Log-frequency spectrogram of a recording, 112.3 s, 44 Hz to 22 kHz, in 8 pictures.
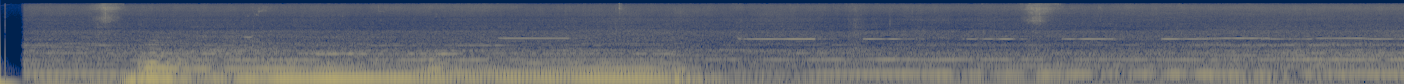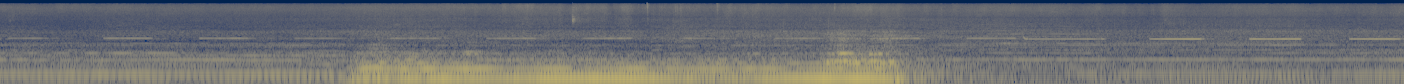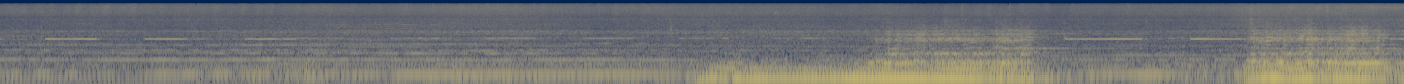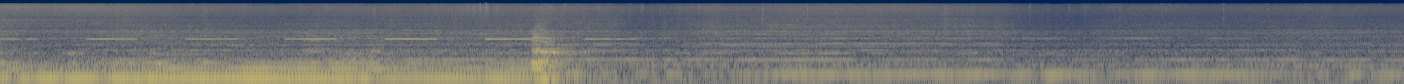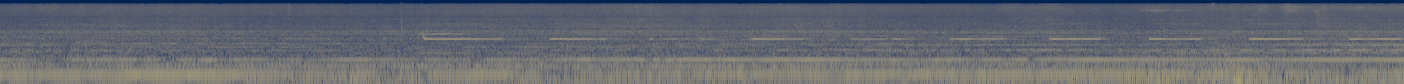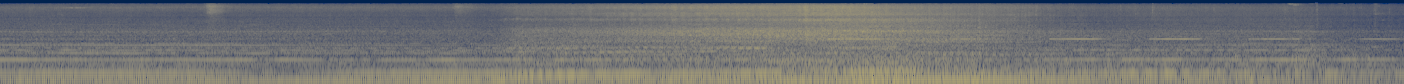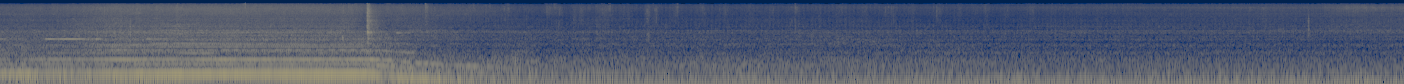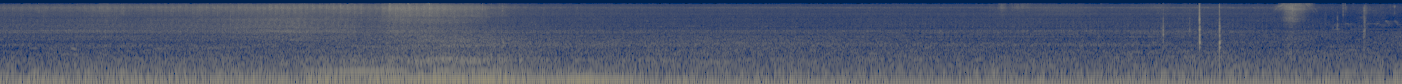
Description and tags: Construction. Continuous engine Small paving roller, low growl, roar. Traffic. Recorded with iPod, Belkin TuneTalk Stereo; no audio compression. Delivery truck passes, 1:20. Engine idle down 1:28. Moderate traffic, cars passing, esp. from 1:38.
